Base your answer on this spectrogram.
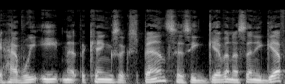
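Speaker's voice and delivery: ordinary talk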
